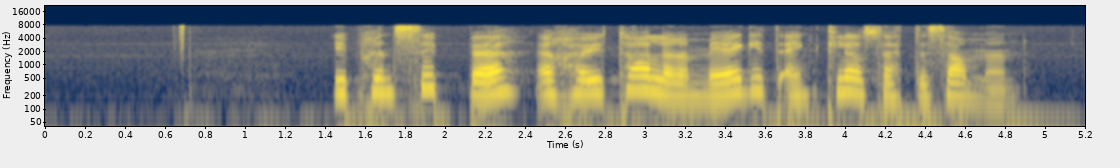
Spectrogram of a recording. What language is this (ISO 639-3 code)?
nor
